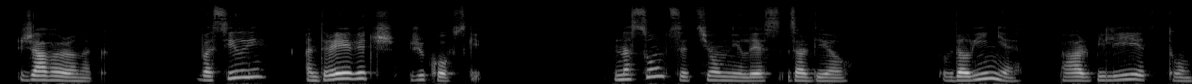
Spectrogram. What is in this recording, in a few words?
Bilingual Poetry Reading; Zhavoronok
